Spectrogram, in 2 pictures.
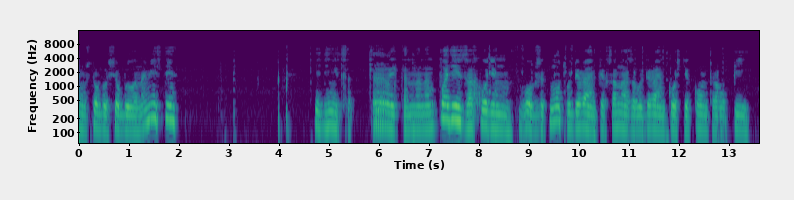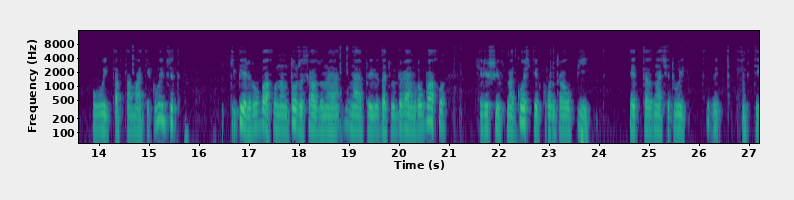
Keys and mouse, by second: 3.9 KP_1, 6.3 KP_3, 8.1 click, 11.0 shift+click, 12.6 ctrl+p, 18.7 click, 21.0 shift+click, 22.8 ctrl+p.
